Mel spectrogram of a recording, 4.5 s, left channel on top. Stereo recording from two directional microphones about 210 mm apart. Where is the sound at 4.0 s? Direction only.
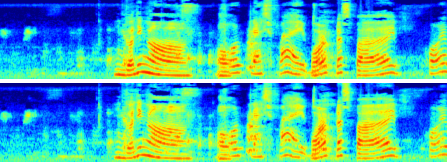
50° left (ahead or behind).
